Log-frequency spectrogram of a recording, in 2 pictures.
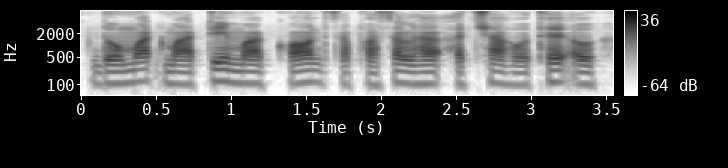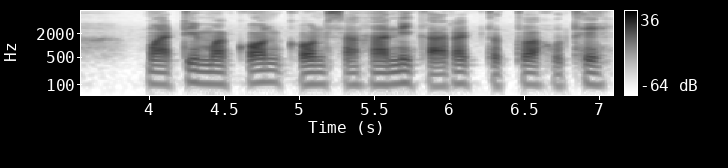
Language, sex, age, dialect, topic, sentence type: Chhattisgarhi, male, 18-24, Northern/Bhandar, agriculture, question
